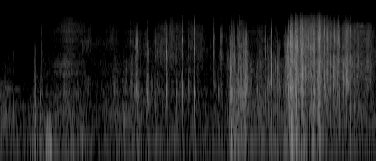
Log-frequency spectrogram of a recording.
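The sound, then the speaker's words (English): Paper sheets crinkle and rustle as they're handled, an uneven series of crackles that grows busier and louder toward the end, with no talking. “If I take this piece of paper and I let it go right now, what's it going to do?”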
